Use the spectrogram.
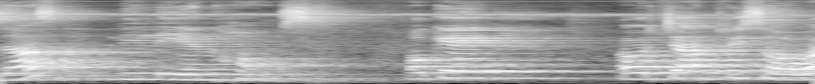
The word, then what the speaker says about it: Holmes: HOLMES, and the L is silent there, and it is pronounced as Lillian Holmes.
